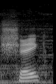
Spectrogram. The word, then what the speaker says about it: Shank: My name is Nick Shank, pronounced like a prison knife, but spelled differently, of course.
